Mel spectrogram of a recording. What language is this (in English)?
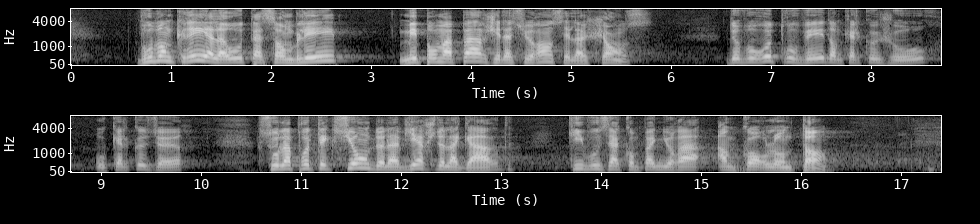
French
